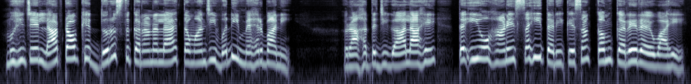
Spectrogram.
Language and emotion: Sindhi, happy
